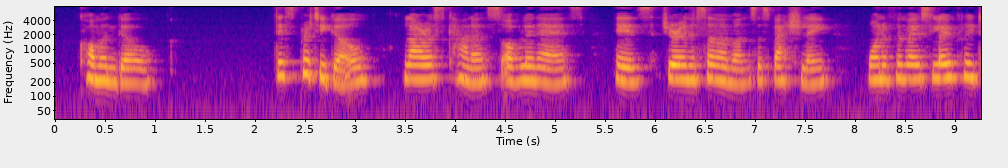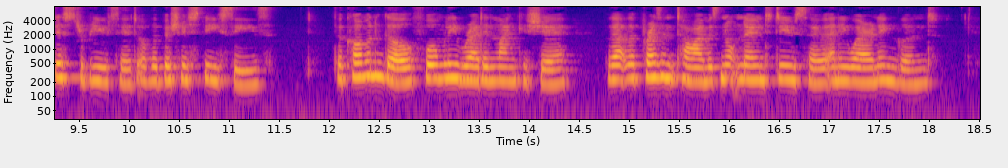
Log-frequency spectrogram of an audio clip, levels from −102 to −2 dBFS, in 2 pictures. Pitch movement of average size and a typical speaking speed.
No: narrow, 2.2 semitones; average, 150 wpm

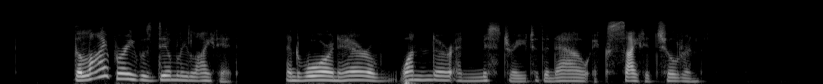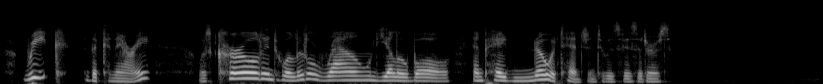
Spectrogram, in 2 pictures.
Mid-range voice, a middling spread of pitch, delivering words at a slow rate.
Yes: medium, 180 Hz; average, 4.2 semitones; slow, 130 wpm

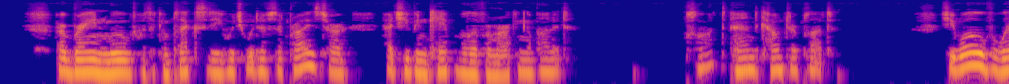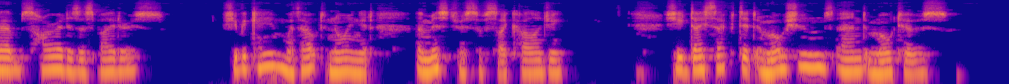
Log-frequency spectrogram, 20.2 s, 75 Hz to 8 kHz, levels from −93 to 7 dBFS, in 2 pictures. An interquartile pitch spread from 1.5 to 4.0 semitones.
Yes: average, 2.8 semitones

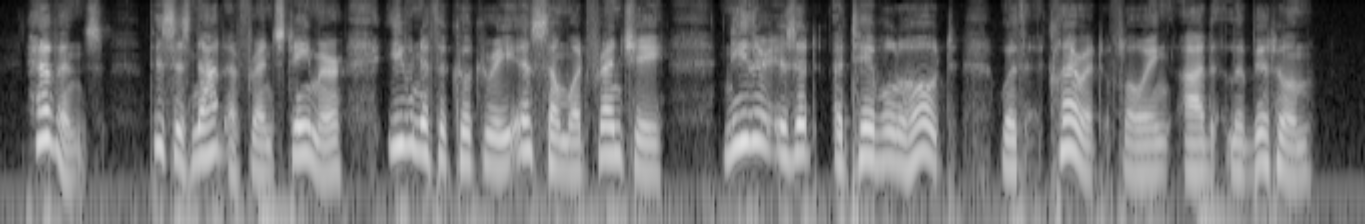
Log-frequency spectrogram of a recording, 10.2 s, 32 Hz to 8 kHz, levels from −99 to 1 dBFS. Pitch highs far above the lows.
Yes: wide, 7.3 semitones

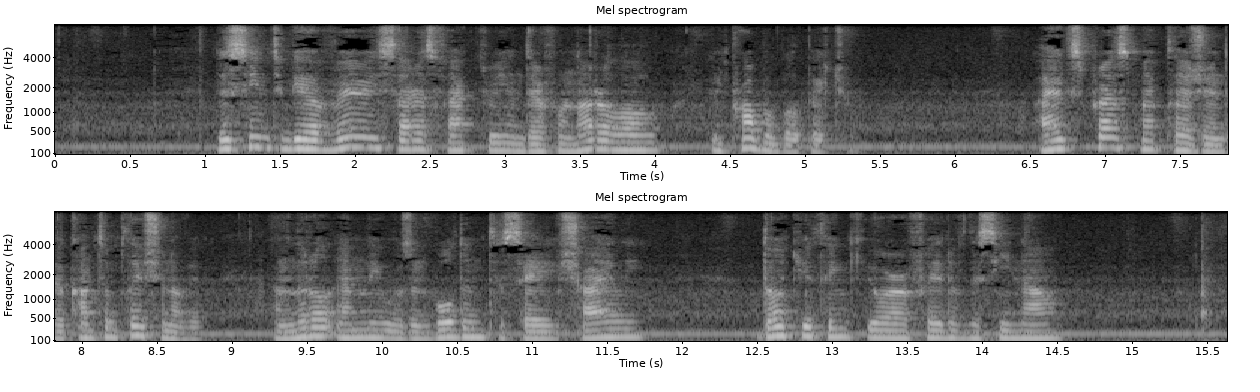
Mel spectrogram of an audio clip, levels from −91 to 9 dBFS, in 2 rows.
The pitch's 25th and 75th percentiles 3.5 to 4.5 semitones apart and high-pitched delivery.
No: average, 4.1 semitones; medium, 140 Hz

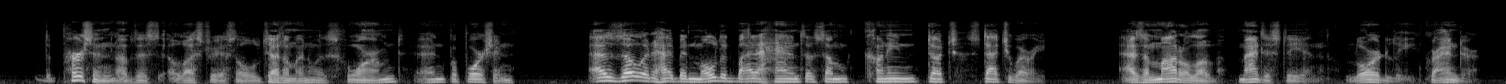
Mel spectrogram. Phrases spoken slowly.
Yes: slow, 130 wpm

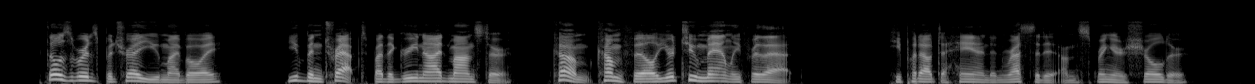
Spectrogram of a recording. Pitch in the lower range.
Yes: low, 125 Hz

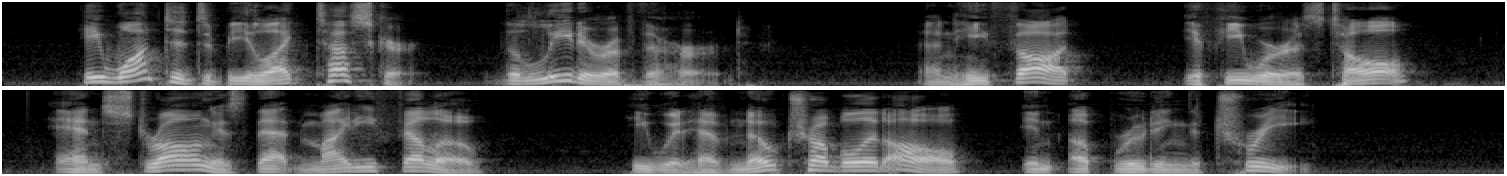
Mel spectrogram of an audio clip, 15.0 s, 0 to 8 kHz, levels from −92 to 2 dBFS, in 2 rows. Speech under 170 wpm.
Yes: average, 145 wpm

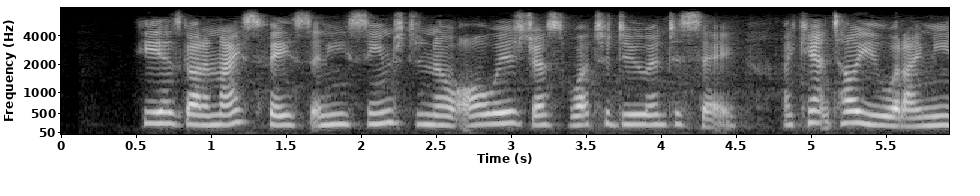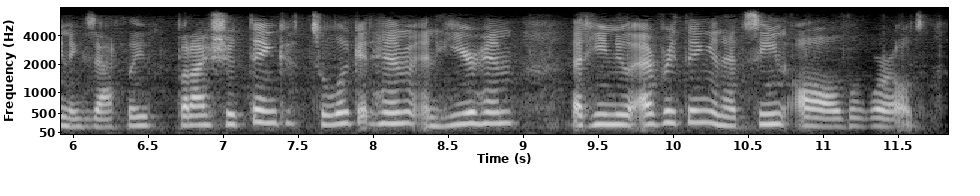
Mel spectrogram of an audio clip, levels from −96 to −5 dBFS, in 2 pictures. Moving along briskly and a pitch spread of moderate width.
Yes: fast, 245 wpm; average, 3.1 semitones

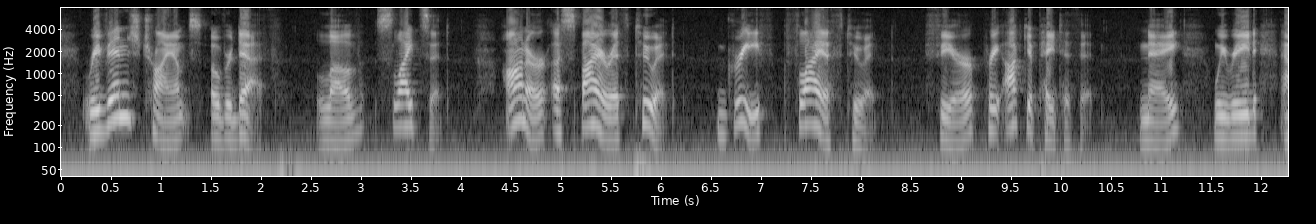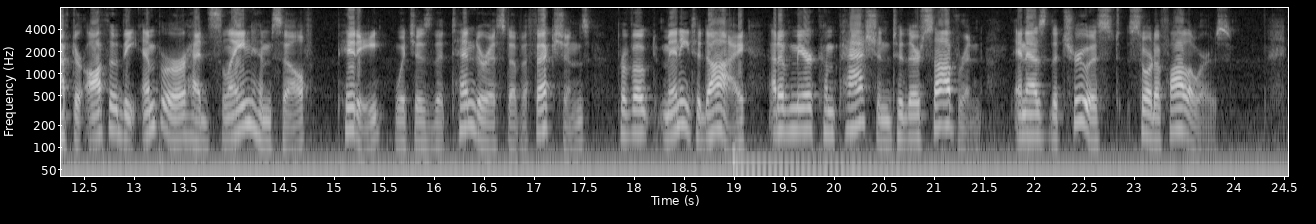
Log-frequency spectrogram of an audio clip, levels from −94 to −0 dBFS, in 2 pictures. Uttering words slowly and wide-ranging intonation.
Yes: slow, 130 wpm; wide, 6.8 semitones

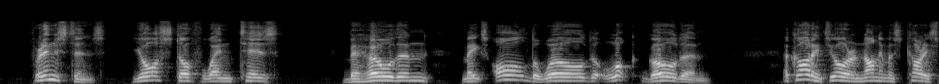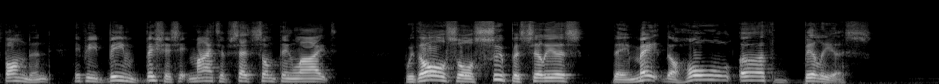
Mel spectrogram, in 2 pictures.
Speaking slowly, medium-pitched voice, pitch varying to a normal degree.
Yes: slow, 125 wpm; medium, 155 Hz; average, 4.8 semitones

